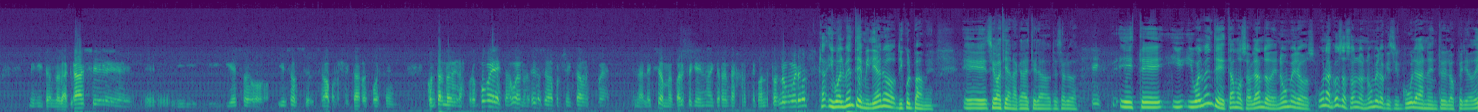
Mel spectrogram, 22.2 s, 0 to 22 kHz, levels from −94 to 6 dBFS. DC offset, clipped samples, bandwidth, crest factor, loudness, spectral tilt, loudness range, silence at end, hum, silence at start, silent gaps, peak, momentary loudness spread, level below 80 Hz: under 0.1%; under 0.1%; 12.5 kHz; 16 dB; -20 LUFS; -7 dB/octave; 12 LU; 0 s; none; 0.45 s; none; -6 dBFS; 17 LU; -52 dBFS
